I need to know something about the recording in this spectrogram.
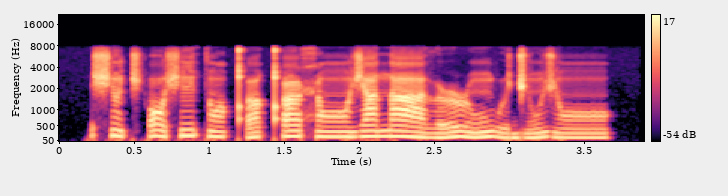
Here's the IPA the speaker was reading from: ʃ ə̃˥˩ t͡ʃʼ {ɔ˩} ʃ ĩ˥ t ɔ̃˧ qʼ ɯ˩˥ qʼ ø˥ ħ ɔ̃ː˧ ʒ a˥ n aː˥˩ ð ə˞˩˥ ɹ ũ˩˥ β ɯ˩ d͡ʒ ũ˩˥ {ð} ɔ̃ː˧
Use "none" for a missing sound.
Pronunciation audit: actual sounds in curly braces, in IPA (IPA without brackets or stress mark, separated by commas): ɔ˥˩, ʒ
